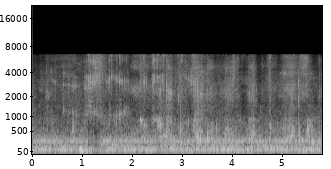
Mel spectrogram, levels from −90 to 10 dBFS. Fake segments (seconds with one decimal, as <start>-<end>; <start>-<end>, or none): 0.0-0.8; 3.2-5.8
